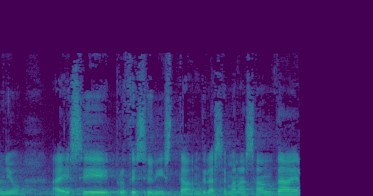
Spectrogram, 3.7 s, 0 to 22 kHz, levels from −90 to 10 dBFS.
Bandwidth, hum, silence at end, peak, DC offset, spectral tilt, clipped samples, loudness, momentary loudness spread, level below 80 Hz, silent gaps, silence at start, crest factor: 16 kHz; none; 0.75 s; -12 dBFS; under 0.1%; -3.5 dB/octave; under 0.1%; -29 LUFS; 8 LU; -76 dBFS; none; 0 s; 20 dB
